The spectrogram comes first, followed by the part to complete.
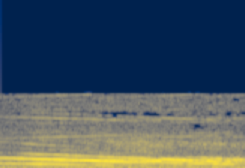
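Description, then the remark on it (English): A wailing ambulance siren slides slowly downward in pitch, steady and fairly loud, with no voices over it. “What's the ambulance for?”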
